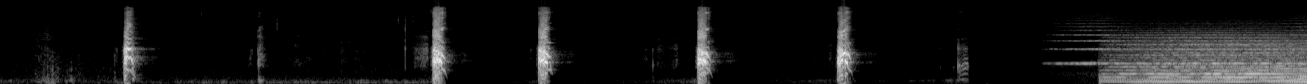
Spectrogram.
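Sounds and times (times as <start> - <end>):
small dog barking: 1.2 - 1.6, 4.2 - 4.7, 5.4 - 5.7, 6.9 - 7.4, 8.3 - 8.7.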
